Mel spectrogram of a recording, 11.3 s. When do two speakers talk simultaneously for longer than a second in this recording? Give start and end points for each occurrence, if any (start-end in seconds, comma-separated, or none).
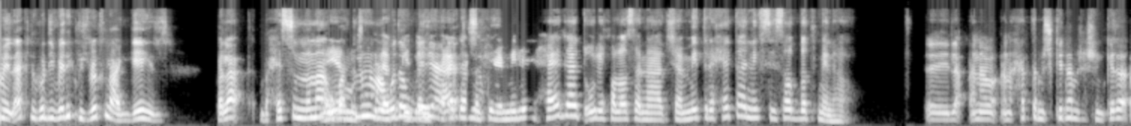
3.2-5.0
